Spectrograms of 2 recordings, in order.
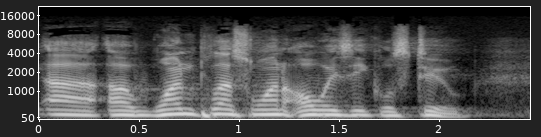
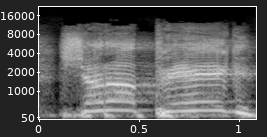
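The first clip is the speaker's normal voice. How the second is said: heckler's jeer; 10 semitones higher, 4 dB louder, slower than usual. Retold or imitated. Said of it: "this one voice way up at the top said".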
